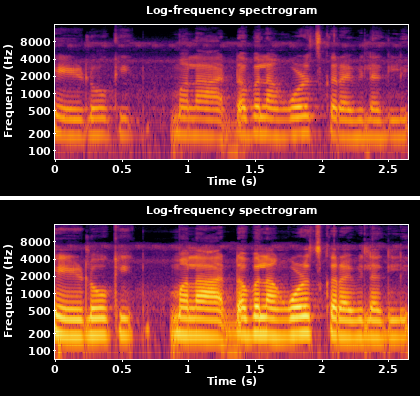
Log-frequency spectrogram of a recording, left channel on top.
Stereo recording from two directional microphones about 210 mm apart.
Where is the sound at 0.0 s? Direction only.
35° right (ahead or behind).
